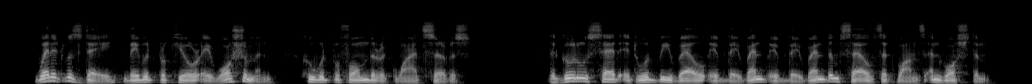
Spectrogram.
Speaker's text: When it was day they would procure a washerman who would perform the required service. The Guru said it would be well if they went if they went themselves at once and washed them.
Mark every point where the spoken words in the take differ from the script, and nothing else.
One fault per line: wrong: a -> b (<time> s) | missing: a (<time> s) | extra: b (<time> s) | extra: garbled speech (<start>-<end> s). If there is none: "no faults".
no faults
